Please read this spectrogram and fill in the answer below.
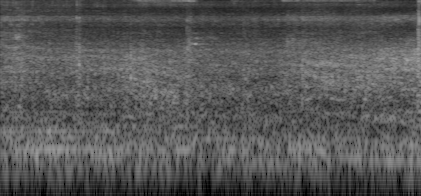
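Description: Street traffic on a busy road: motorbike and scooter engines running and passing, making a steady low hum.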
